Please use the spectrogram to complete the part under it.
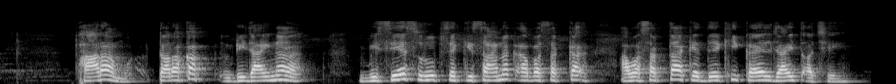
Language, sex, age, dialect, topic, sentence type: Maithili, male, 25-30, Southern/Standard, agriculture, statement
